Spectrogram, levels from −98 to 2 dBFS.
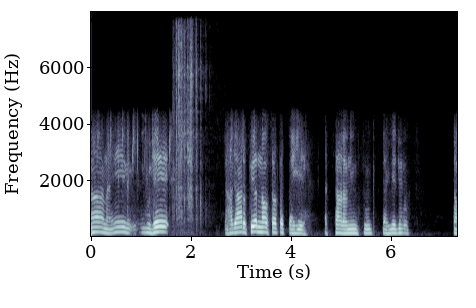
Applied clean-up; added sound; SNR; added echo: neural mask model DeepFilterNet 3.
